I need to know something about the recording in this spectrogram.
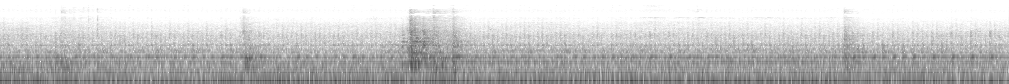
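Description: A forklift engine idles steadily.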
